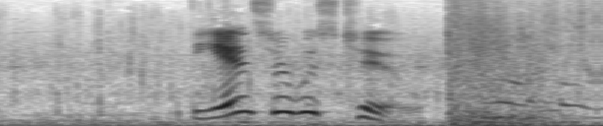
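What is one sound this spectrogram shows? A young woman exclaims loudly through a microphone.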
